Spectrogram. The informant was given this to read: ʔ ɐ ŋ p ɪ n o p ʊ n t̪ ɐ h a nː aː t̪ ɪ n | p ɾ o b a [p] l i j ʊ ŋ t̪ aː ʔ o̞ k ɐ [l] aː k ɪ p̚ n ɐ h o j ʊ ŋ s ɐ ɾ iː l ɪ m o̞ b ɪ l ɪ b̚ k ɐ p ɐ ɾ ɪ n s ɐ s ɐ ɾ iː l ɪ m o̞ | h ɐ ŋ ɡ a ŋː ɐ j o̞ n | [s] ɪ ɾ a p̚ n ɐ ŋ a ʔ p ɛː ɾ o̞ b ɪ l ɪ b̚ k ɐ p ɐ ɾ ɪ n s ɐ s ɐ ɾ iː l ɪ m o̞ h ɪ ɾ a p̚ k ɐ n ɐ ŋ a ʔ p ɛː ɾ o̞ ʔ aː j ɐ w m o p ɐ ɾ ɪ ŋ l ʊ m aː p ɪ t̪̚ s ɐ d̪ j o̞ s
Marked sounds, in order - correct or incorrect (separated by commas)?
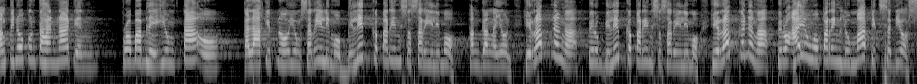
incorrect, correct, incorrect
